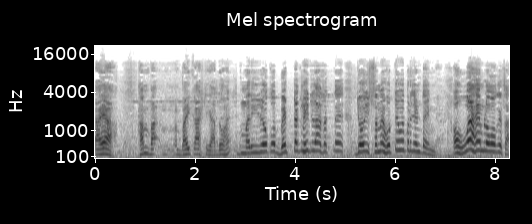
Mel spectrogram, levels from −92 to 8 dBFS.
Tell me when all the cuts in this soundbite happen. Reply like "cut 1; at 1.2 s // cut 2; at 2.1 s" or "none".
cut 1; at 2.8 s

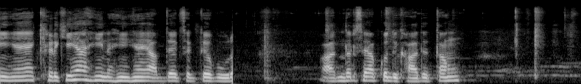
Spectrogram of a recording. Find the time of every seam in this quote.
cut 1; at 2.3 s

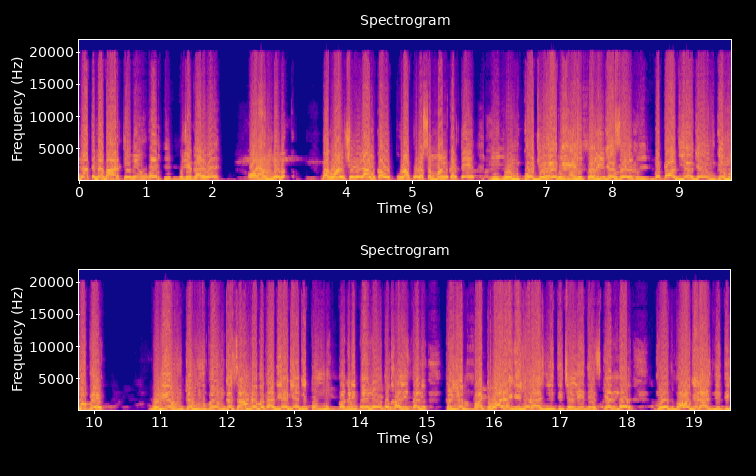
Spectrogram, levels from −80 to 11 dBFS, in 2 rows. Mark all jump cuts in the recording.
cut 1; at 6.1 s

